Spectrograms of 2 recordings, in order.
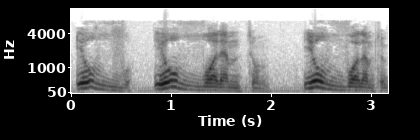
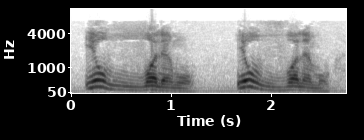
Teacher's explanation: You just ignore the dhal, you just merge it together.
